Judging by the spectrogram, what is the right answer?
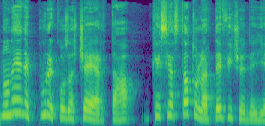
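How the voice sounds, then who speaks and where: A woman's serious voice with lively intonation, moderate pace and a quiet background. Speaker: true crime narrator. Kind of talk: true-crime narration. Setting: studio, solo video narration. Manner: measured, serious storytelling. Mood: serious, suspenseful. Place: home room. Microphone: studio mic.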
